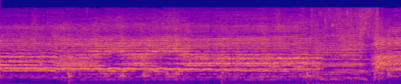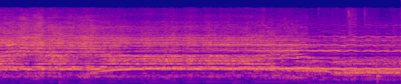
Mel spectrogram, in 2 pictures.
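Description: Choral music: several voices holding long notes with vibrato over a steady low beat, with a brief break between phrases about two and a half seconds in.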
